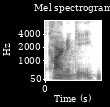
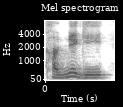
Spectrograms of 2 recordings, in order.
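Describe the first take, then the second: First: The name is said the common American way. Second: The name is said the original Scottish way. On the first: This is how many Americans say the name. "a lot of Americans pronounce it as Carnegie" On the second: This is how the name was said in its original Scottish form. "also pronounced Carnegie, uh, as he was originally Scottish"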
